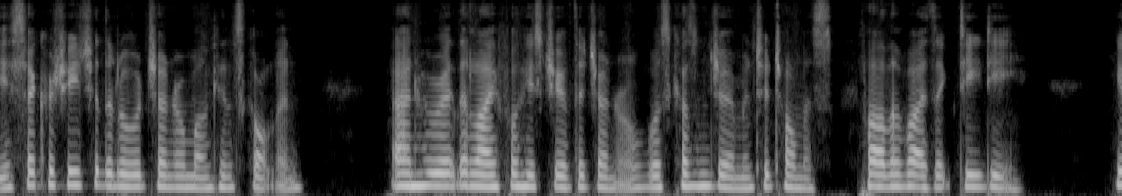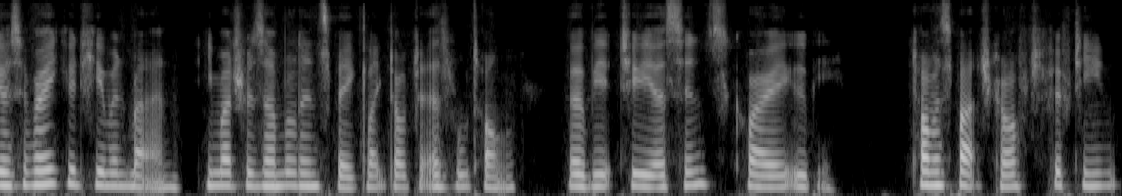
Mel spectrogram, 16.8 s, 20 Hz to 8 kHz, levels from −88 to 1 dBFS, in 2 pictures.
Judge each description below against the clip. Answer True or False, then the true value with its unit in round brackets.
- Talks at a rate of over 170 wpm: True (185 wpm)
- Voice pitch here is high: False (180 Hz)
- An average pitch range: False (2.0 semitones)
